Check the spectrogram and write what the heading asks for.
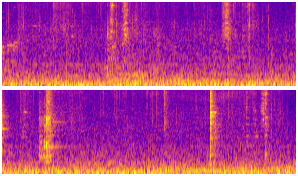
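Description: Egg sheet sizzling on a hot flat-top griddle, with a metal spatula scraping and tapping against the griddle a handful of times as the egg is folded around the toast; the sharpest tap comes near the end.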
